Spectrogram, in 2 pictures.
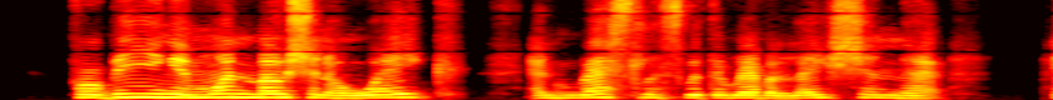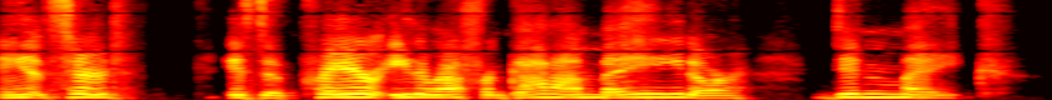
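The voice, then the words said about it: Speaks with an appealing accent. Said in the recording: “That accent is just gorgeous. ... It's like being in the cinema. It's like, ooh, lovely.”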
